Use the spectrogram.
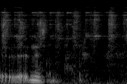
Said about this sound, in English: dog here making some noise.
